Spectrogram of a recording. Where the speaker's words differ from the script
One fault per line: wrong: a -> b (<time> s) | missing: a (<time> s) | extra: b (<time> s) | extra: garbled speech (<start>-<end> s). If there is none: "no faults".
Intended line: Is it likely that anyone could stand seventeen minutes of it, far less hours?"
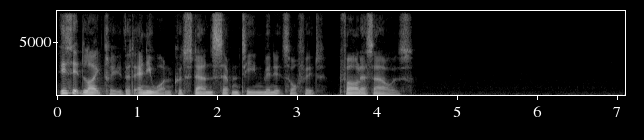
wrong: of -> off (2.9 s)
